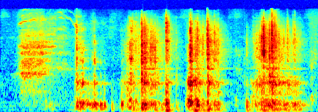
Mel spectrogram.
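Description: Screw-on lid of a wide-mouth fermenter being twisted onto the jar, the threads and seal rubbing and scraping in several short strokes as it is turned down.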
